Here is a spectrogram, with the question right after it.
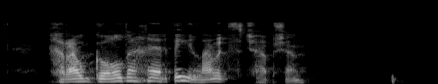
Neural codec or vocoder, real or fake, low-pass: codec, 16 kHz, 4 kbps, FreqCodec, larger model; fake; 7.2 kHz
